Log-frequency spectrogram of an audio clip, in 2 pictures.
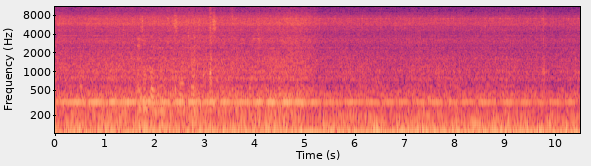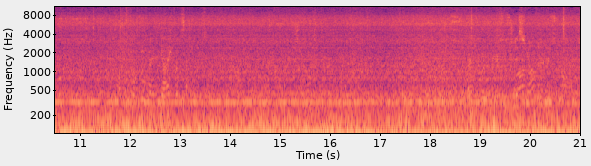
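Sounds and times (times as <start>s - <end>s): cockpit low rumble: 0.0s - 21.0s
mid-pitched hum: 0.0s - 21.0s.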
